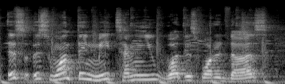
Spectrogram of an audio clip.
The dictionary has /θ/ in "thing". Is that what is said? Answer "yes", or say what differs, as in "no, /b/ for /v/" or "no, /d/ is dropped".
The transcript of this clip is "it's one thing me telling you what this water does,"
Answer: yes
